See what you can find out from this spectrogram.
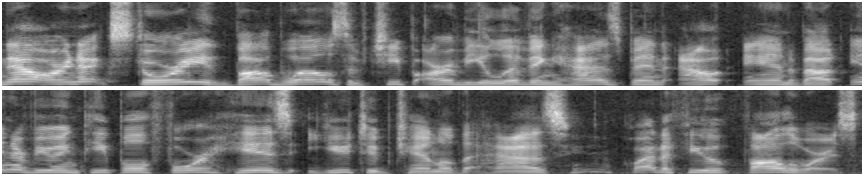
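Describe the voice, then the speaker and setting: Here a man talks at a high pitch with a bright, sharp tone. His moderate pace comes with hardly any pauses. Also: ordinary pitch variation. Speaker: news anchor. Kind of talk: news broadcast read.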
